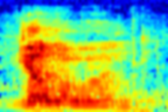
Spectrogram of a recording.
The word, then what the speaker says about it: Gilliland: it's my honor to introduce gilland did I get all the syllables you did all right who's the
